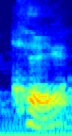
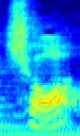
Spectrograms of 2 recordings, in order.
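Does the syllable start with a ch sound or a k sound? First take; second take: k; ch. First: The syllable starts with a k sound. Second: The syllable starts with a ch sound. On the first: The speaker calls it right. "é som de k" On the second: The speaker calls it wrong. "a pronúncia não é cho"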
